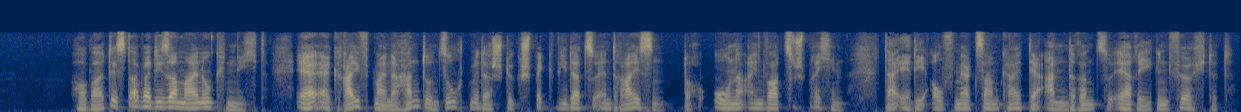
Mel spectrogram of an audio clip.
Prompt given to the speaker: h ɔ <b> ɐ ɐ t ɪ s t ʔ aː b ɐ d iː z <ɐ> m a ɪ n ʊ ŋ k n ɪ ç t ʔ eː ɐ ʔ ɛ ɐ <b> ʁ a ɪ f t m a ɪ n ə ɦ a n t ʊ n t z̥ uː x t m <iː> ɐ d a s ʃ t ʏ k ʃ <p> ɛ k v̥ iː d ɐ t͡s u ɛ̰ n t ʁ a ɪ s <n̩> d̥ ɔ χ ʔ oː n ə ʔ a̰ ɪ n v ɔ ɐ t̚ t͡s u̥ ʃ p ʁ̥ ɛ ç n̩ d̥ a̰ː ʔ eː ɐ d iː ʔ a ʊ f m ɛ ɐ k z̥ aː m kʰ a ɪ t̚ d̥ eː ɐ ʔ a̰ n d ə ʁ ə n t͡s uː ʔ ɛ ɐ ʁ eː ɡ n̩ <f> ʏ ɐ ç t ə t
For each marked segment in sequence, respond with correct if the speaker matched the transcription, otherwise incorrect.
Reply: correct, correct, incorrect: ɡ, correct, correct, correct, correct

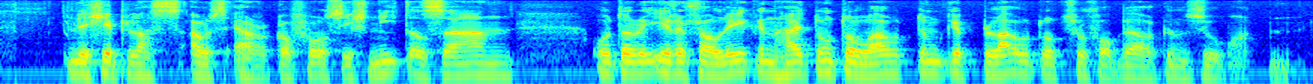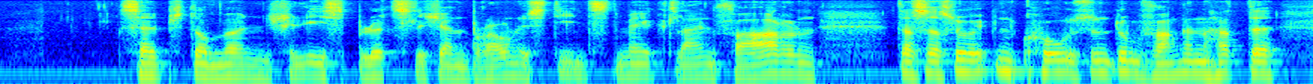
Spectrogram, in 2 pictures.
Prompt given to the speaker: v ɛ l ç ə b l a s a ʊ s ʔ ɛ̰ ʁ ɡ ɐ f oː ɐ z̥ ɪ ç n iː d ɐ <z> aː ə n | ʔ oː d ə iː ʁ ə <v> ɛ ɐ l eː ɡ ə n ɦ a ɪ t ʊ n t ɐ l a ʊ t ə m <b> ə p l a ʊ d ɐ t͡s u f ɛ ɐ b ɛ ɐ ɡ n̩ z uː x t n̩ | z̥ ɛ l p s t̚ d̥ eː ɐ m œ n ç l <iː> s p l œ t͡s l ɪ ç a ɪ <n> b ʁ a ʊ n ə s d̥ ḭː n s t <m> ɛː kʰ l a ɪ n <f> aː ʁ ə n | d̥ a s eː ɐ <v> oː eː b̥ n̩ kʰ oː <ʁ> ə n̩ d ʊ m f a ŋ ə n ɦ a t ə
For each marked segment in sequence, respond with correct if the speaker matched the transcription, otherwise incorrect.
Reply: correct, incorrect: f, incorrect: ɡ, correct, correct, correct, correct, incorrect: z, incorrect: z

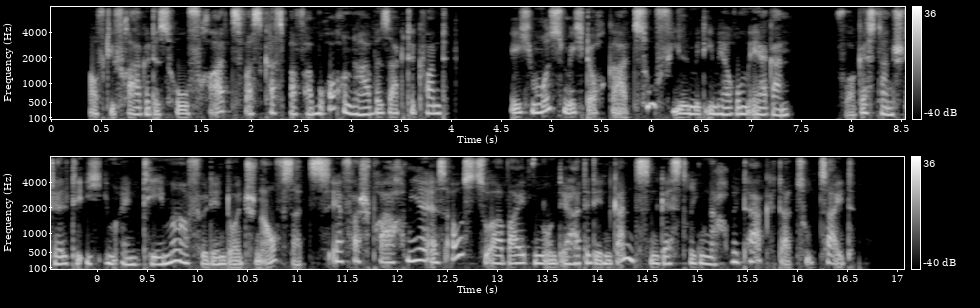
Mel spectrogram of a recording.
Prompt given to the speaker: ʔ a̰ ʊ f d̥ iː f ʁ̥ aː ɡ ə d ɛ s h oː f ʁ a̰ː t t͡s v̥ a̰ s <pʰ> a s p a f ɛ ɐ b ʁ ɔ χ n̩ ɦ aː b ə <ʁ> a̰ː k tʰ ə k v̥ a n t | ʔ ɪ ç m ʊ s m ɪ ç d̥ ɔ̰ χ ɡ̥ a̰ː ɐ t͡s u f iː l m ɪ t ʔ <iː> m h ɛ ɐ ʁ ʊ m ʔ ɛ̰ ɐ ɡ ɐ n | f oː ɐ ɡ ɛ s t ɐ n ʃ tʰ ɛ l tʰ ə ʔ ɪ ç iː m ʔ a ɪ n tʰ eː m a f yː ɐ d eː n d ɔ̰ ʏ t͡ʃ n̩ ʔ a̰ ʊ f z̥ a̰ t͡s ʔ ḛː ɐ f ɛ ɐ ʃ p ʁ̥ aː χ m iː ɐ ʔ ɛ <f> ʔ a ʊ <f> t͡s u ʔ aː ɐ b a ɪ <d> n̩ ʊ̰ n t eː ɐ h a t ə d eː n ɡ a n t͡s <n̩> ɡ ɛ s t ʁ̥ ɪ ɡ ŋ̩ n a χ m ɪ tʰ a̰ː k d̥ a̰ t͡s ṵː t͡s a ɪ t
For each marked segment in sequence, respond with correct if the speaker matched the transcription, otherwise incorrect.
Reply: incorrect: kʰ, incorrect: z, correct, incorrect: s, incorrect: s, incorrect: t, correct

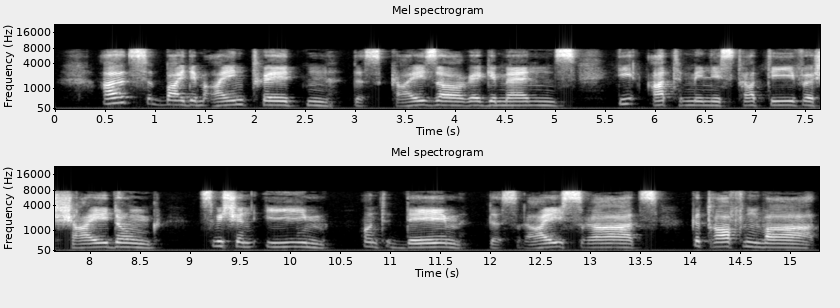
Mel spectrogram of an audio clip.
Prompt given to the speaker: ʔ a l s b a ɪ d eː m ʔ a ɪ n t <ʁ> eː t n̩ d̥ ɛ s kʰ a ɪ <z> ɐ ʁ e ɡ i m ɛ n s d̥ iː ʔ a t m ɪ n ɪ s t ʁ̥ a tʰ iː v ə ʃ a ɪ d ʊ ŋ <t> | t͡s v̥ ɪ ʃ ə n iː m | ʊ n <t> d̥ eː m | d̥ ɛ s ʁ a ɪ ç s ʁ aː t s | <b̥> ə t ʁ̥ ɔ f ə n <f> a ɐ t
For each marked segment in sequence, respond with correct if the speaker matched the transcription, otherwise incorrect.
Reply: correct, correct, incorrect: k, correct, incorrect: ɡ̥, incorrect: v

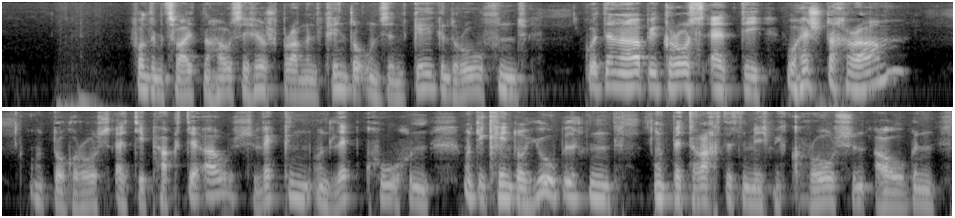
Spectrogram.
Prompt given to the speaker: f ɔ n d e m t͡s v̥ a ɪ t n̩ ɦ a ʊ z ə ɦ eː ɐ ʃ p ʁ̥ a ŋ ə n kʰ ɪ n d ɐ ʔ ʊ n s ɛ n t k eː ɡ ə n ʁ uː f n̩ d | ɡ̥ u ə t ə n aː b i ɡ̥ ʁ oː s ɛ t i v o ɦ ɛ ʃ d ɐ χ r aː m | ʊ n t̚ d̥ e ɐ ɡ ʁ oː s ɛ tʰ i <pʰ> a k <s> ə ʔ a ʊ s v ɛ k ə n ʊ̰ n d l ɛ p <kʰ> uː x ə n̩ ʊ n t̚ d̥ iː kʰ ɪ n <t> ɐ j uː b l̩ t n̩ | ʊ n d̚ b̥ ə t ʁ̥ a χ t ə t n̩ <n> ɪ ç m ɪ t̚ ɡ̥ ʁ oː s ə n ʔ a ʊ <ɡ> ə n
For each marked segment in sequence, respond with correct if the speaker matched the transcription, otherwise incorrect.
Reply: correct, incorrect: t, correct, incorrect: d, incorrect: m, correct

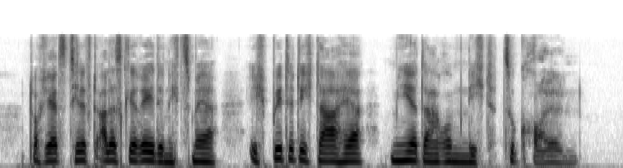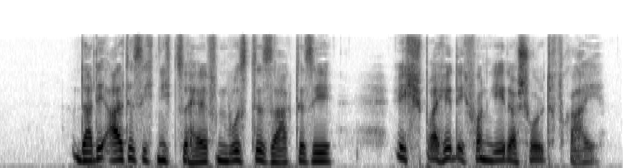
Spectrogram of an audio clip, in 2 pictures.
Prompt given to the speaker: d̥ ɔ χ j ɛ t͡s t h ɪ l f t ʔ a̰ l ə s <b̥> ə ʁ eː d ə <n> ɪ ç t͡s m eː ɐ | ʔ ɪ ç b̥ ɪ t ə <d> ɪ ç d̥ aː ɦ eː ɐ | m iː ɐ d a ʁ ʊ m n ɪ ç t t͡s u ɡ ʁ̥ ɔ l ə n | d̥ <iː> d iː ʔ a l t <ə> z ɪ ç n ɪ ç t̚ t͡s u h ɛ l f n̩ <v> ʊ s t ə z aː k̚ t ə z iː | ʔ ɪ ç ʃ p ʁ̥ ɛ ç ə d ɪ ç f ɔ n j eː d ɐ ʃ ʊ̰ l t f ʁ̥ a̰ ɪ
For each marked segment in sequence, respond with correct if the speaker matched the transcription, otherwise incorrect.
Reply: incorrect: ɡ̥, correct, correct, incorrect: aː, correct, correct

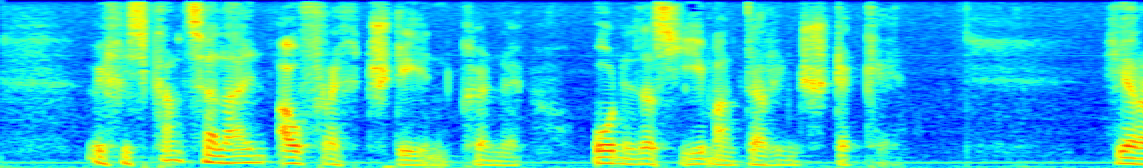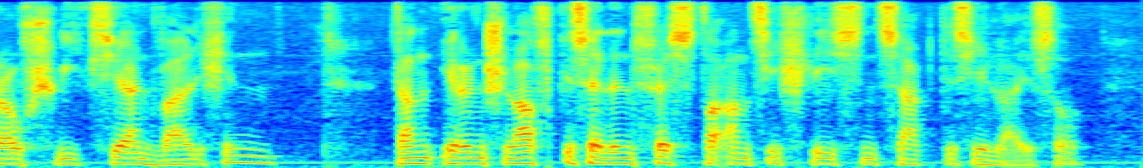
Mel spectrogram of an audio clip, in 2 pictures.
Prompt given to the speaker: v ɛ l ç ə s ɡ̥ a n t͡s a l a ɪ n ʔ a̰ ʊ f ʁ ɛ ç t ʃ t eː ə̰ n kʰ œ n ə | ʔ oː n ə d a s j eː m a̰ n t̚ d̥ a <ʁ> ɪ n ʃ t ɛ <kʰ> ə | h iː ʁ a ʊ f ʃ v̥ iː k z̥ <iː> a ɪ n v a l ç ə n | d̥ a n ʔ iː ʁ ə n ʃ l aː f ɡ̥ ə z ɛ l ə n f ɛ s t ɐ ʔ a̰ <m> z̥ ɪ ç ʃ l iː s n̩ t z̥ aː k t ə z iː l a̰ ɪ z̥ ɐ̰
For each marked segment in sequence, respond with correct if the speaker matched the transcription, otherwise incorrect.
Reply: correct, correct, correct, incorrect: n

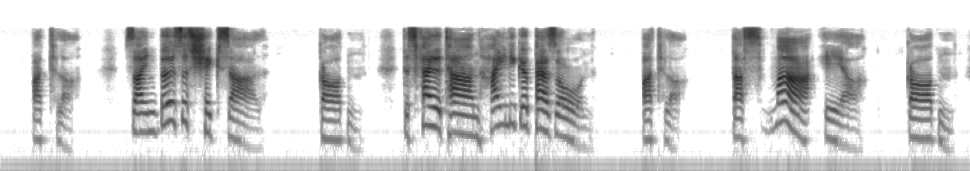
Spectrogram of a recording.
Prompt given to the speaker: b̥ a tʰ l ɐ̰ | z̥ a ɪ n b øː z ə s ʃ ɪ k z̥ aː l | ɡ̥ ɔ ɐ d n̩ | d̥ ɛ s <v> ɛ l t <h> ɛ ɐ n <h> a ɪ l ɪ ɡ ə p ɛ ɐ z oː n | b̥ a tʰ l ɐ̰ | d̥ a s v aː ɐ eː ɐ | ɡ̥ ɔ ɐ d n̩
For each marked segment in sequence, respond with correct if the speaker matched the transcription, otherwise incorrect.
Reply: incorrect: f, correct, correct

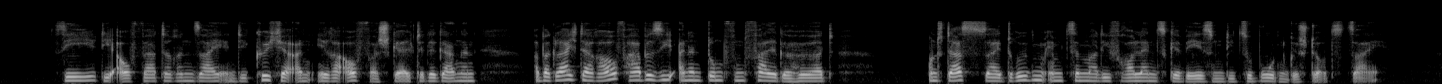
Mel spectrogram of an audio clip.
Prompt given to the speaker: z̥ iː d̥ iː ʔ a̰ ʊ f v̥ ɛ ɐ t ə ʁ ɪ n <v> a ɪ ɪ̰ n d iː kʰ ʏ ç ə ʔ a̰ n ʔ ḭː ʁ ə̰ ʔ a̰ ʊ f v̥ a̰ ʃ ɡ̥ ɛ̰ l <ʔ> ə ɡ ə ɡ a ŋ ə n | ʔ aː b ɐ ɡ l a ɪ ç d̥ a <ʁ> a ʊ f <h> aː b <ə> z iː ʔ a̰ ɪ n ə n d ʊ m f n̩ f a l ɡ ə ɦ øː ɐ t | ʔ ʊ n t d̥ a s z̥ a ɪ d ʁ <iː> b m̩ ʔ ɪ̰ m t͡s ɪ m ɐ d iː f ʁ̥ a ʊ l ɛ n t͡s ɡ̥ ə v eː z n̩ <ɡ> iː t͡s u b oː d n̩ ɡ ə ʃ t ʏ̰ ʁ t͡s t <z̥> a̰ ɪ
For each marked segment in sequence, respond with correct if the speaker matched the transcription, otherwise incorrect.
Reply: incorrect: z, incorrect: t, correct, correct, correct, incorrect: yː, incorrect: d, correct

